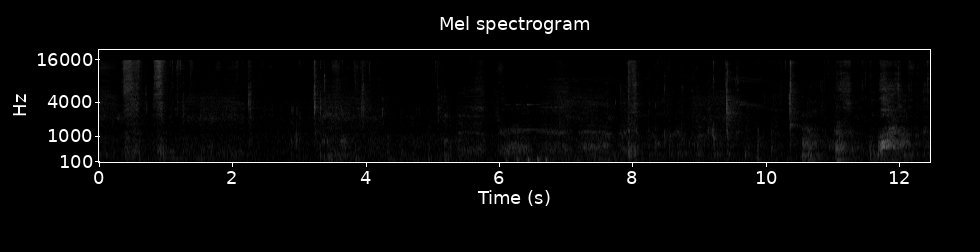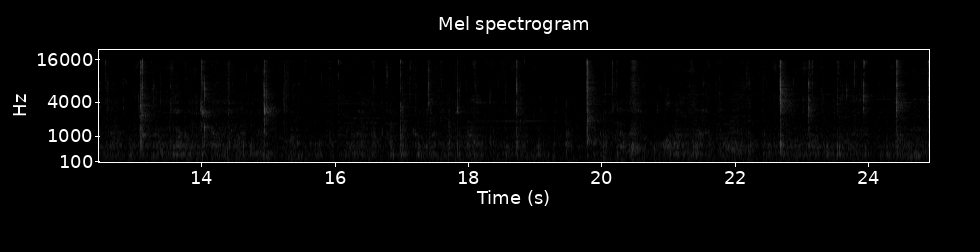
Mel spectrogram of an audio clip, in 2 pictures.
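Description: A man chews food with wet, smacking sounds, close up.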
